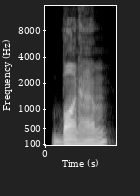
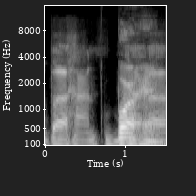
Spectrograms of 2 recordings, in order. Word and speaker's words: Burhan: and honored to have bonham did i say it right yeah it's burhan um you can call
